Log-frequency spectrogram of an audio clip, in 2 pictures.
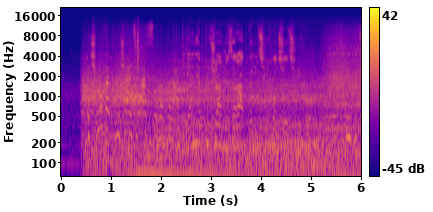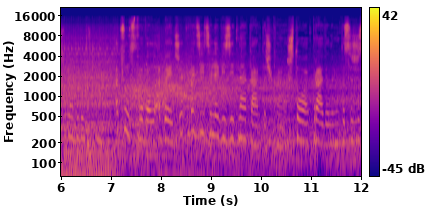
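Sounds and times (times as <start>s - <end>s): minibus engine idling: 5.3s - 7.8s.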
